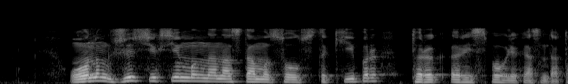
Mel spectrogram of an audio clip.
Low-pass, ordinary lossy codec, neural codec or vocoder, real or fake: 5.4 kHz; none; none; real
